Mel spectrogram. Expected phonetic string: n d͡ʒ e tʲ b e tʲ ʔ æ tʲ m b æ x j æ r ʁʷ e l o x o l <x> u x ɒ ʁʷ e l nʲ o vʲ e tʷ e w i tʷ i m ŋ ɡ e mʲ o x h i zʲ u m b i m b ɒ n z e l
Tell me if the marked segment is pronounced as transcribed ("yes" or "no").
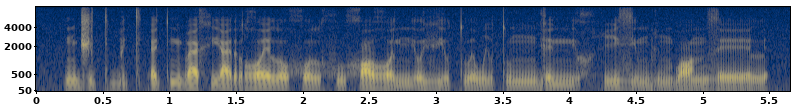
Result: yes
